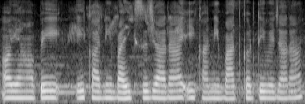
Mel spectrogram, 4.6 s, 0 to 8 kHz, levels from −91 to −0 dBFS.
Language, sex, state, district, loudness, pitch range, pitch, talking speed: Hindi, female, Bihar, Katihar, -16 LUFS, 185-195 Hz, 190 Hz, 235 wpm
